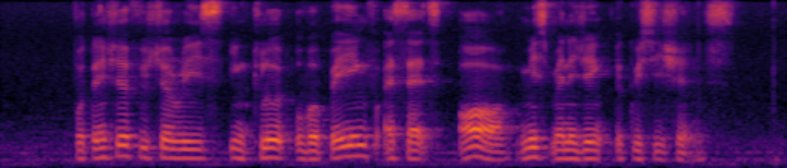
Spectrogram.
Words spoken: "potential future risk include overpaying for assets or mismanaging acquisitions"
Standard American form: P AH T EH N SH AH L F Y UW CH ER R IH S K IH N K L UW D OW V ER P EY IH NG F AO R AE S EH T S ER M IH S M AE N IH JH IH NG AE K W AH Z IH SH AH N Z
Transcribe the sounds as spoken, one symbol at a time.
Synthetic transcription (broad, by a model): P AH T EH N SH AH L F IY SH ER R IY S IH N K L UW D OW V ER P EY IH NG F AO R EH S EH T S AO M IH S M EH N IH JH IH NG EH K W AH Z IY SH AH N S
